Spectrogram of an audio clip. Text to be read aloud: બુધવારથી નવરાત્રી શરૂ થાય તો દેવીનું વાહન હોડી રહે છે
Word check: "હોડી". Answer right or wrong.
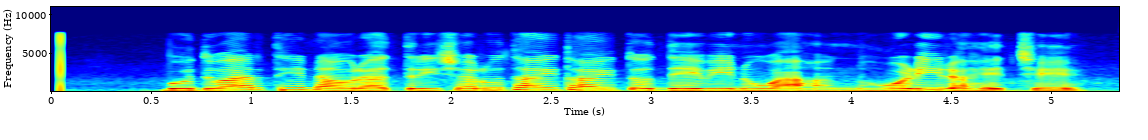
right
